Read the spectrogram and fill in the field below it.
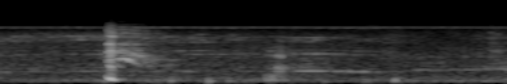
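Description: One sharp, close cough rings out, then a few softer throat-clearing noises follow over the next couple of seconds against a quiet, hissy background.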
